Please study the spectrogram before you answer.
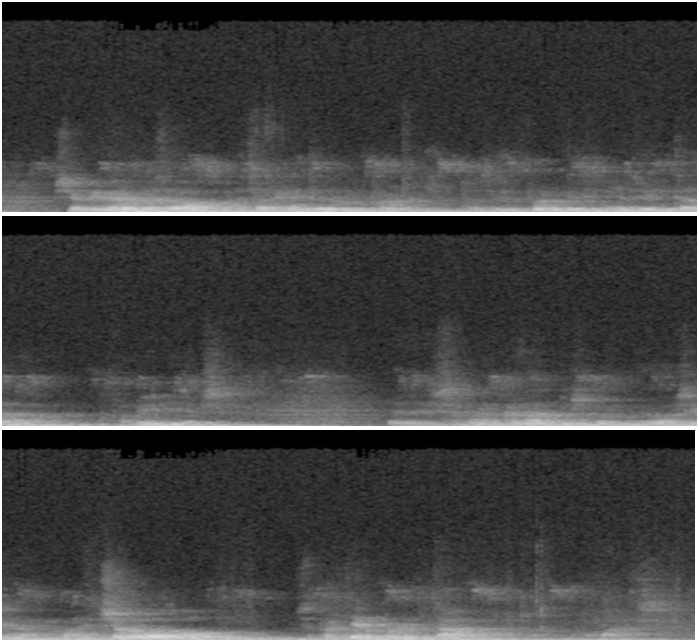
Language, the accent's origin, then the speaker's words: Spanish; Lugo, Galicia, Spain; Yo soy de Lugo.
